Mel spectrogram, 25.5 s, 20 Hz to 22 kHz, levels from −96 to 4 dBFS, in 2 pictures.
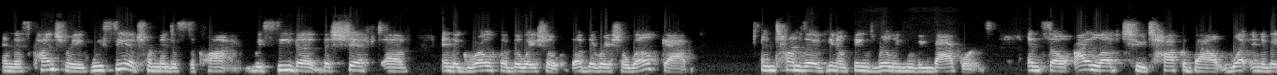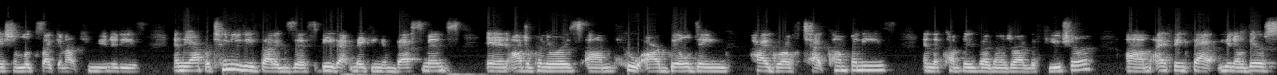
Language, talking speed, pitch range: English, 195 wpm, 165-190 Hz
